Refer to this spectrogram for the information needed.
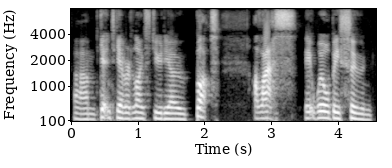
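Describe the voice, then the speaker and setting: A man's voice: fairly high pitch, level tone, normal speed, fairly bright tone. A British man co-hosting a podcast, talking in a chatty, informal, conversational way. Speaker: podcast co-host. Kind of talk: casual conversational chat.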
